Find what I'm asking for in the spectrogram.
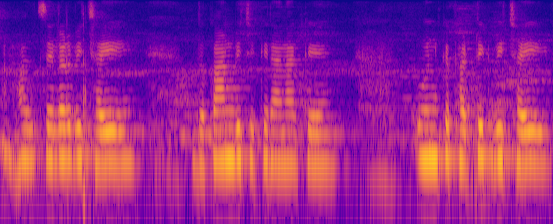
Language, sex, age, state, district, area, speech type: Maithili, female, 18-30, Bihar, Sitamarhi, rural, spontaneous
